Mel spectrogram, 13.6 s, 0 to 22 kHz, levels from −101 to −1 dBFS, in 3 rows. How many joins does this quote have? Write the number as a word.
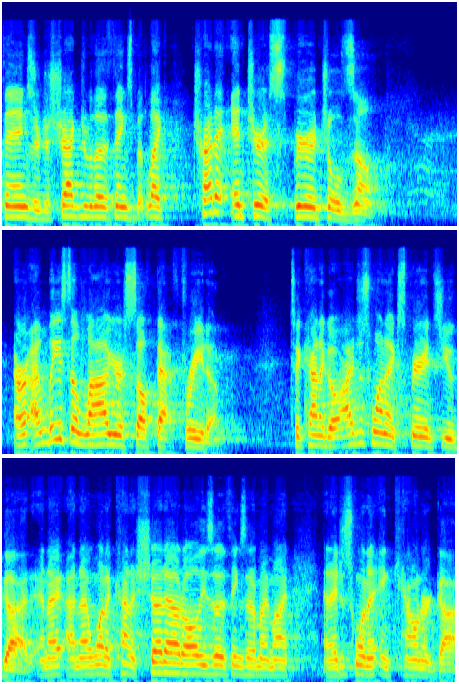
zero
